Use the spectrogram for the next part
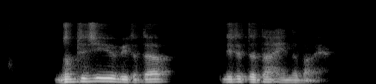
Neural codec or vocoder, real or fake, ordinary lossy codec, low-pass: codec, 24 kHz, 0.5 kbps, DualCodec; fake; AAC, 48 kbps; 7.2 kHz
